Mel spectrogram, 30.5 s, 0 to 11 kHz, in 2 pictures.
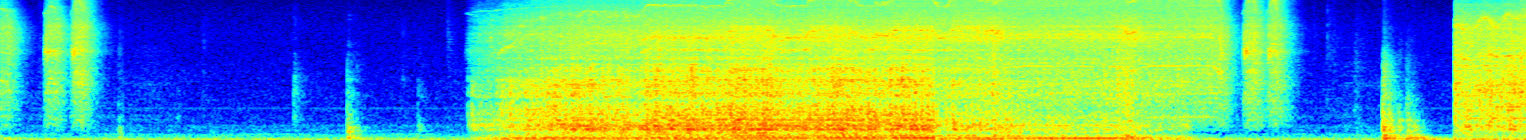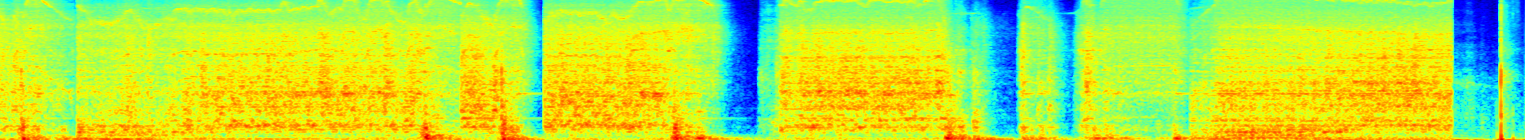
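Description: Cordless drill boring out holes in a steel winch mounting plate to 3/8 inch, the motor running under load with a high wavering whine. It starts about four and a half seconds in and runs in several stretches broken by short stops.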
